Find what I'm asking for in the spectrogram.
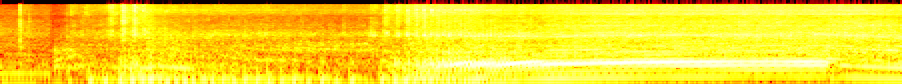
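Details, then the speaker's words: Honda Grand motorcycle with FEX aftermarket CDI fitted during ignition testing: engine climbs fast and cleanly to a steady high rev with no misfire, feeling lighter and freer than with the Fukuyama CDI; healthy free revving. "Wih, anjir, ini lebih enteng dari Fukuyama, Cuk."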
